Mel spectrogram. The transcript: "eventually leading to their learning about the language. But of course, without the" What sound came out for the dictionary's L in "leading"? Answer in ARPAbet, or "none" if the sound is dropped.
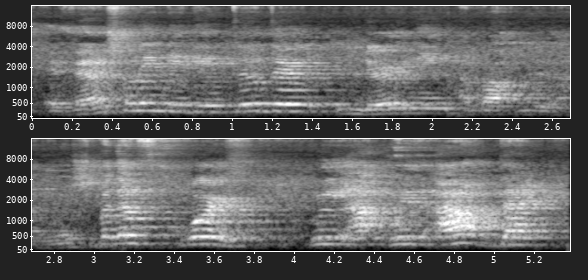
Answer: N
